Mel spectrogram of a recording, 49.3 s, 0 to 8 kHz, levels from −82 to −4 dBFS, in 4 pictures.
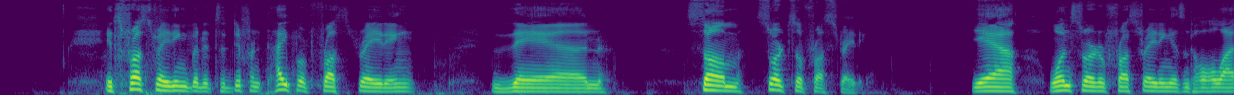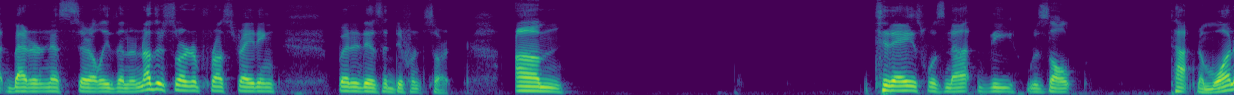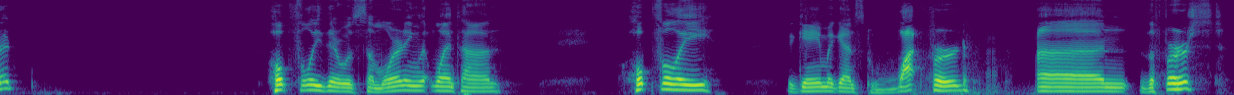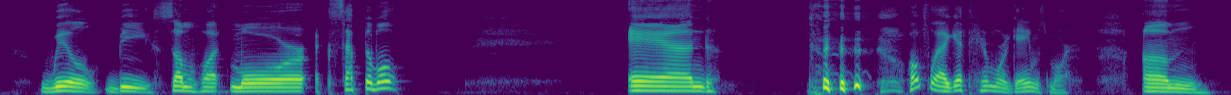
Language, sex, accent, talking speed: English, male, American, 90 wpm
